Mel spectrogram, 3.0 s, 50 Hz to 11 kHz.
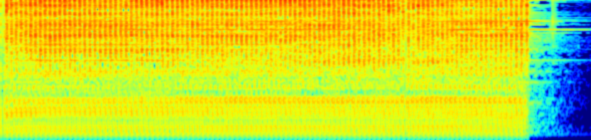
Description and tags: Pneumatic hammer - Deprag zn231 - Forging 1
Deprag zn231 pneumatic hammer forging red hot iron once.
deprag, work, hammer, motor, 80bpm, blacksmith, pneumatic, 1bar, labor, tools, metalwork, blunt, forging, pneumatic-tools, metal-on-metal, impact, air-pressure, crafts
